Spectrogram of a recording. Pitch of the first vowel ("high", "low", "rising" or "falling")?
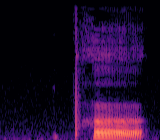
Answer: falling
